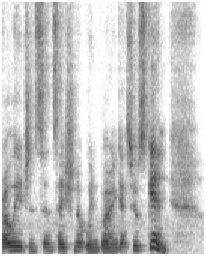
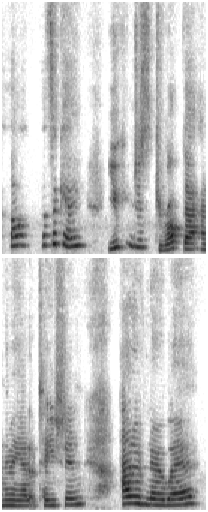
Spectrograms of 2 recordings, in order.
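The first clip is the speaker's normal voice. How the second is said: high, sing-song pretend okay; put-on breezy acceptance; mock nonchalance; 8 semitones higher than usual. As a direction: airily pretend it's no bother, pitched up high. Mock reply to surprise announcements.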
